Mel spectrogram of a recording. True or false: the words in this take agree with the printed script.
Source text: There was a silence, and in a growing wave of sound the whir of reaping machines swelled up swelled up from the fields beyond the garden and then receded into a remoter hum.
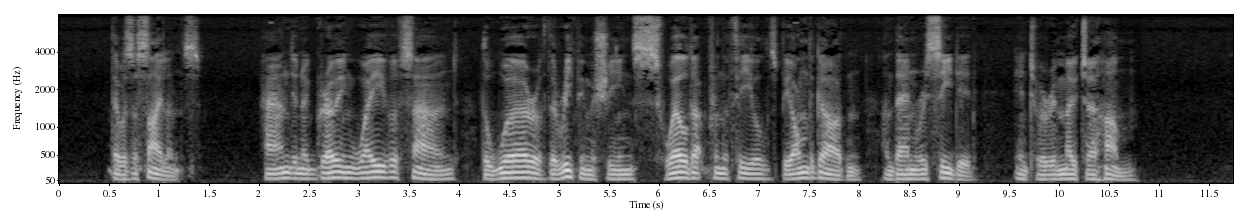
false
